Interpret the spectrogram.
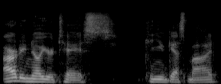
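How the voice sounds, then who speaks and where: A man's voice: mid-range voice, fairly quick, fairly bright tone, natural voice. A man playing a cocky, suave schemer in a scripted table-read drama, talking informally. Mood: smooth, cocky.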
